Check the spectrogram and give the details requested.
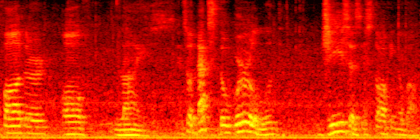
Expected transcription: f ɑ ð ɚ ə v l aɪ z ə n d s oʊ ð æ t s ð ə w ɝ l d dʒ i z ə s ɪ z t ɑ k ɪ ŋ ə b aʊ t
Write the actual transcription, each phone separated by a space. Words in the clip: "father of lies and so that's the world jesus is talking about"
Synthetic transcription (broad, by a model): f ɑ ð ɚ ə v l aɪ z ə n s oʊ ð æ t s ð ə w ɝ l d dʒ i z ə s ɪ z t ɑ k ɪ ŋ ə b aʊ t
